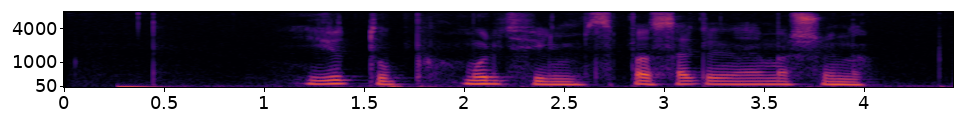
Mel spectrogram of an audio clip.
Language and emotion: Russian, neutral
